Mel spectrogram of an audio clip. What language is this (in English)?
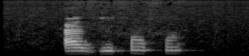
Aja (Benin)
